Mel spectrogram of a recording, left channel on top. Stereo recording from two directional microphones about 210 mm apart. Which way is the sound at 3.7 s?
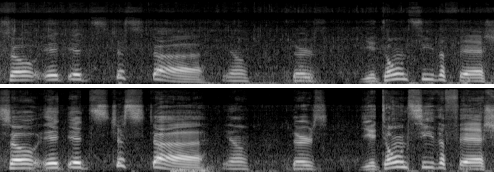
55° right (ahead or behind).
